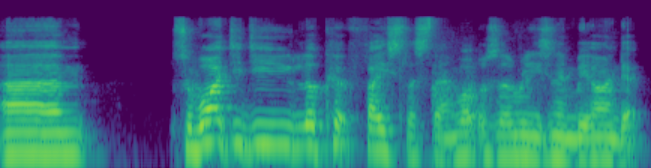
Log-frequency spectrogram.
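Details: Adult man, interviewer; ordinary speech.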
